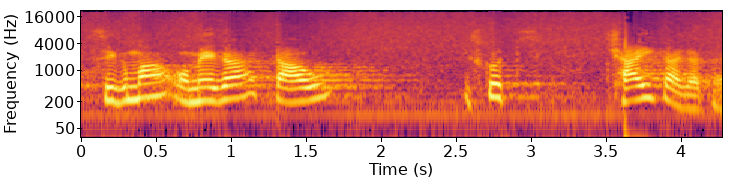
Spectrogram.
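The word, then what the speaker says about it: χ: है न्यू पाई रो sigma omega ताऊ इसको छाई कहा जाता है क्या बोलते हैं चाहिए और यह तुम्हारा साइज 30 साइलेंट है ऐसा कहा जाता बल्कि लेट लिखो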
